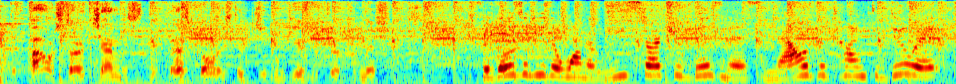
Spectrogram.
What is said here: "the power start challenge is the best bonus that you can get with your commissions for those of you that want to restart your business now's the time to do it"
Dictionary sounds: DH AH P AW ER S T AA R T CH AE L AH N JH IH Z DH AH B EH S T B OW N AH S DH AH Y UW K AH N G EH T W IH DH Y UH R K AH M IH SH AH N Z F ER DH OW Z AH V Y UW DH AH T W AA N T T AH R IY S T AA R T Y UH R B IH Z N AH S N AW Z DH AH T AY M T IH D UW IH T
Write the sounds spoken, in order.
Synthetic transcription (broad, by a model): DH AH P AW ER S T AA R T CH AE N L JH IH Z DH AH B EH S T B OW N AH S DH AH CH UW K AH N G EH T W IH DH Y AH R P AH M IH SH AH N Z F ER DH OW Z AH V Y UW DH AH T W AA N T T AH R IY S T AA R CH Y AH R B IH Z N AH S N AW Z DH AH T AY M T IH D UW IH T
